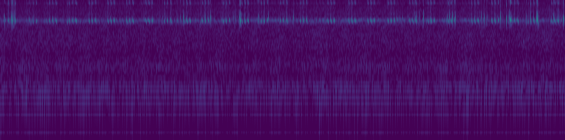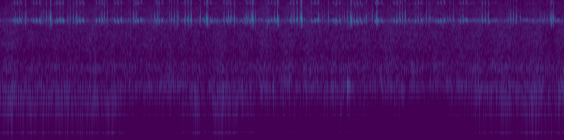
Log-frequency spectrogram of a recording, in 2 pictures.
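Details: High thin insect song from grasshoppers in a flowering prairie meadow, a continuous shrill tone broken into rapid pulses. Scattered scratchy rasps grow denser in the middle of the recording.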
